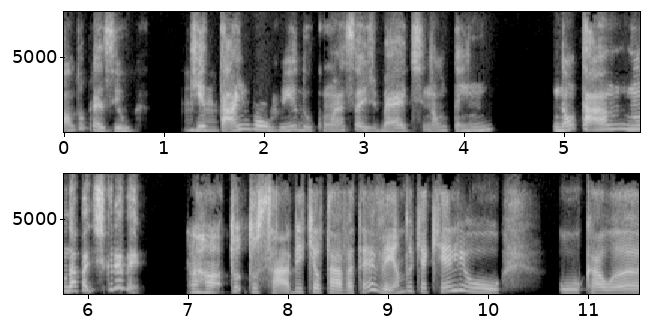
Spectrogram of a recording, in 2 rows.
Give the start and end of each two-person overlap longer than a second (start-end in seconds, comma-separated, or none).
none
